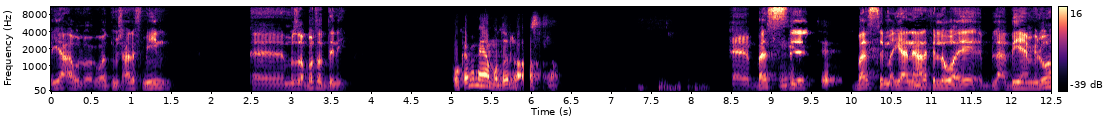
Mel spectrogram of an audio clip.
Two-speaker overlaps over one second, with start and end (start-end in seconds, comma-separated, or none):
none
